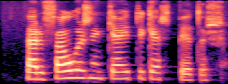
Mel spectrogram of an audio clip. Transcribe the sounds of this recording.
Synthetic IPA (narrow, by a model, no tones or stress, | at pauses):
θaɾɪfaːwɪɾ̥s̬ɛmcaːjt̪ʏcɛr̥t̪̚pɛːt̪ʏɾ̥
